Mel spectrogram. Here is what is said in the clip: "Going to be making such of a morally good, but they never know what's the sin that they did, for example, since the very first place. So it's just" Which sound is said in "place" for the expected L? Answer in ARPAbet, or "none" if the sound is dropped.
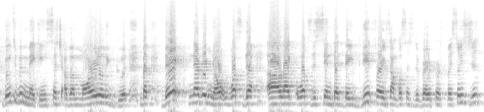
none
